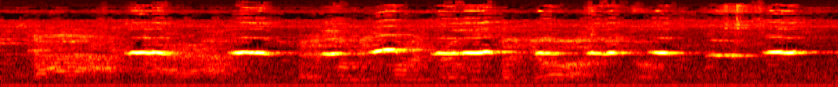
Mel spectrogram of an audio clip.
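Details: A young pet white-faced cockatiel whistles the Kill Bill tune to another cockatiel in short, clear, bright notes, repeated in quick phrases.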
